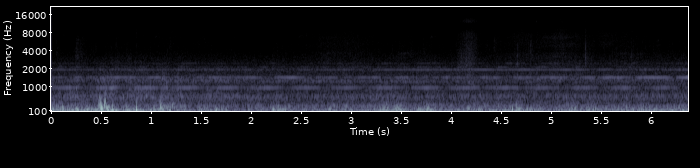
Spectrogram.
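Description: A distant approaching diesel freight train: an uneven low rumble with faint, steady high tones held above it.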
